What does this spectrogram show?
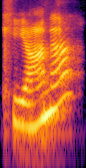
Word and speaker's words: Kiana: you and i think kiana is that how you pronounce your name kiana yes you said it right awesome um so yeah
